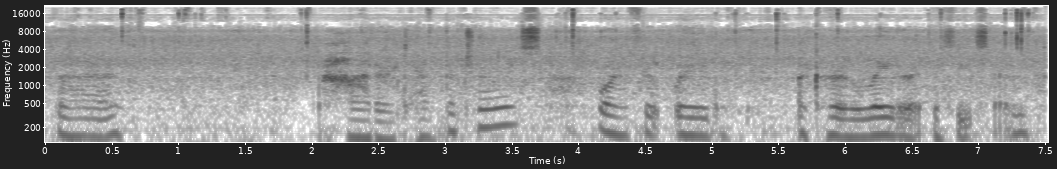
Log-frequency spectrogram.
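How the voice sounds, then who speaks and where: The speech is fairly slow with long, frequent pauses. Noticeable background noise runs underneath. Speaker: ASMR creator / environmental educator. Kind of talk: ASMR soft-spoken educational talk to camera.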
